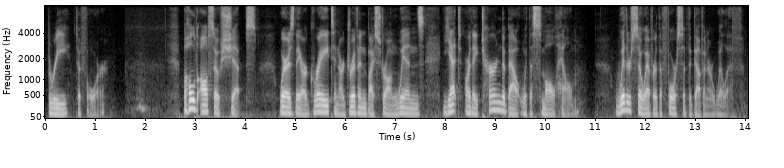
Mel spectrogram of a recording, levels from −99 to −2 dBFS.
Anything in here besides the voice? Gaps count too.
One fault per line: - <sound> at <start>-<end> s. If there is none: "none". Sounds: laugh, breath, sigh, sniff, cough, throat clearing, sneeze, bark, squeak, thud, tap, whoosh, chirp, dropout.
- whoosh at 1.7-2.3 s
